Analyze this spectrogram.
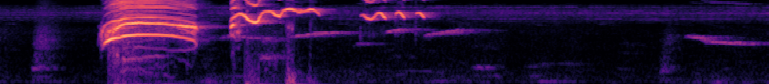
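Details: Orange-headed thrush song for encouraging silent birds to sing: one loud, broad slurred note, then warbling high whistles and a short trill, followed by near silence with a faint closing whistle.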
